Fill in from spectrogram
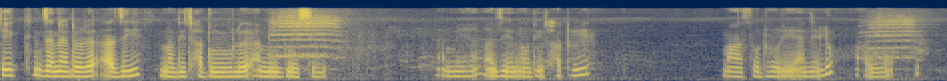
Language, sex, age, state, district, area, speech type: Assamese, female, 30-45, Assam, Lakhimpur, rural, spontaneous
